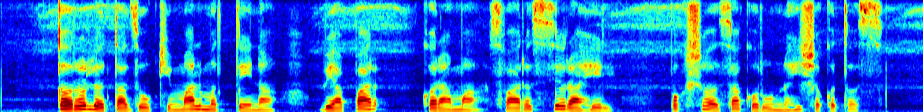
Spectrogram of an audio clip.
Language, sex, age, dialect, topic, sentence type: Marathi, female, 31-35, Northern Konkan, banking, statement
